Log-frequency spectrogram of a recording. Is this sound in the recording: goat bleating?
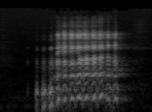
yes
